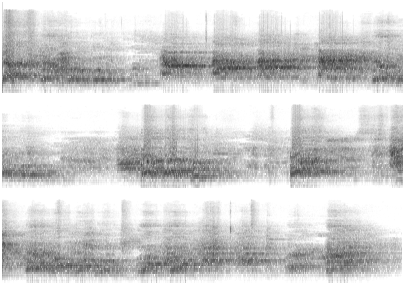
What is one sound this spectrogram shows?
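A dog whines and howls in repeated loud cries close by.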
